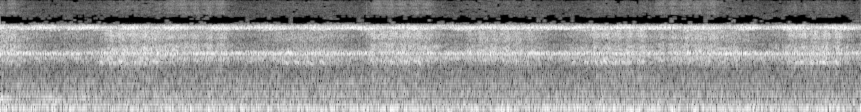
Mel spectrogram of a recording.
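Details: High shrill cricket chorus at night, steady ringing with rhythmic swells about once a second, over faint low background noise.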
